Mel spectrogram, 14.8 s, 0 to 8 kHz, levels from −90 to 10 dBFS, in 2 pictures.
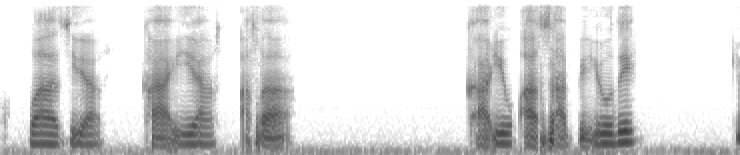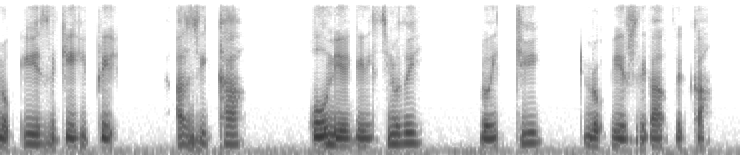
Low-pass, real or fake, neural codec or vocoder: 7.2 kHz; fake; autoencoder, 22.05 kHz, a latent of 192 numbers a frame, VITS, trained on many speakers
